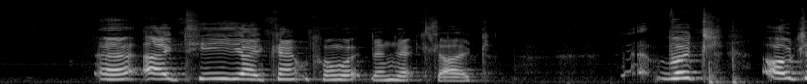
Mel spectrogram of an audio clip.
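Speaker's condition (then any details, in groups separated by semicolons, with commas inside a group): Cerebral palsy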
